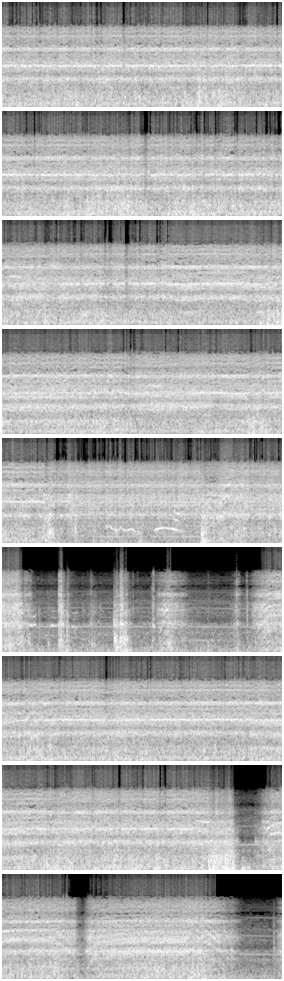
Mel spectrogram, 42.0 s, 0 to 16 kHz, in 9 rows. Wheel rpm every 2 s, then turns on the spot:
230, 230, 240, 230, 230, 230, 230, 210, 220, 230, 330, 270, 20, 30, 210, 230, 220, 230, 160, 150, 110.
none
